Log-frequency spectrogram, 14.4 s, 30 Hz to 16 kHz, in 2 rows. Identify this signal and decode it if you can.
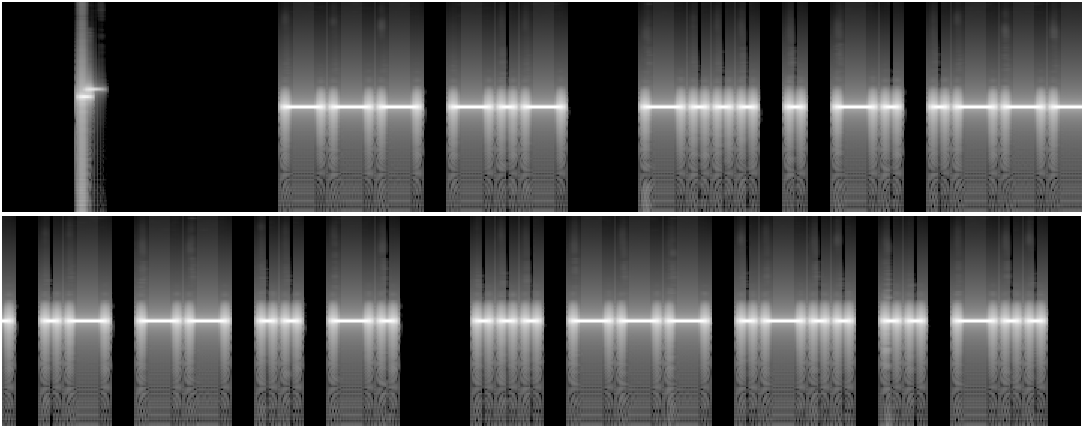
Morse code, heard as a keyed tone, about 15 wpm, 700 Hz. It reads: OK BENJAMIN SOLID
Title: K1USN SST QSO Practice 15wpm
